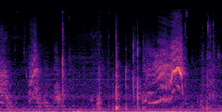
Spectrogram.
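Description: Zipper on a bag or case pulled shut in several quick strokes, as things are packed to leave. Near the end there is a short, louder squeak that rises in pitch.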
